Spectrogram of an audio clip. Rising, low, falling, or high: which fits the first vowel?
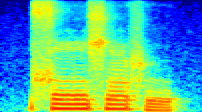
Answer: high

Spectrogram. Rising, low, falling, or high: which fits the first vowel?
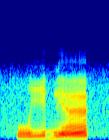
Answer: rising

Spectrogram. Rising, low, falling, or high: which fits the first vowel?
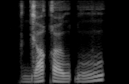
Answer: rising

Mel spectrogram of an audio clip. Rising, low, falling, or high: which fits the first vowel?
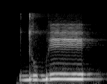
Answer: low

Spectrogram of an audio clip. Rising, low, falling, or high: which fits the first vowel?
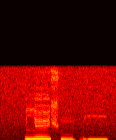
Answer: high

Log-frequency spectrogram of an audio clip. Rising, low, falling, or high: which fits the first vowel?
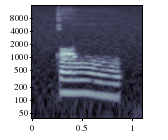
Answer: falling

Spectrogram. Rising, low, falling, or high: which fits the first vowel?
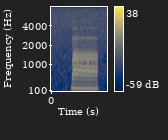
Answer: high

